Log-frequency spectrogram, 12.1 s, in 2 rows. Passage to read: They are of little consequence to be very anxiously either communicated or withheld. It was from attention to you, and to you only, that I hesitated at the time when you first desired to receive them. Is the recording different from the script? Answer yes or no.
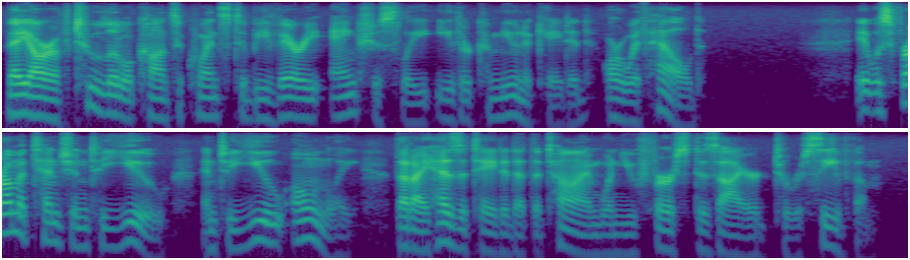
yes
